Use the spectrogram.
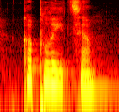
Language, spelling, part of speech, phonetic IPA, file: Ukrainian, каплиця, noun, [kɐˈpɫɪt͡sʲɐ], Uk-каплиця.ogg
- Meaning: chapel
